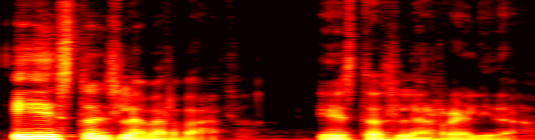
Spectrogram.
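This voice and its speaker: Low, animated male Bible teacher who quizzes himself out loud. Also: moderate pace. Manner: emphatic, asks and answers his own questions. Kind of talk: Bible lesson lecture. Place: living in Texas.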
